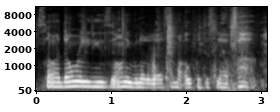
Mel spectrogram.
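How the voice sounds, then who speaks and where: Noticeable background noise sits behind a woman who talks fairly quickly. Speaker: lifestyle vlogger. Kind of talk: casual vlog.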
